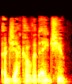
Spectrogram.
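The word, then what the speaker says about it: Ajatashatru: thought Ajit Chatru pronounced a jackal that ate you with satisfaction.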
